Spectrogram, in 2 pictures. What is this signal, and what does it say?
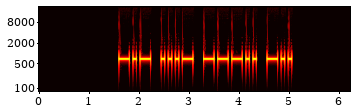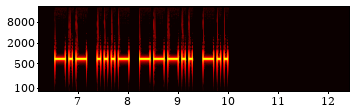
Morse code, heard as a keyed tone, about 17 wpm, 700 Hz. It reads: KV8D KV8D
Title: USA Call Signs - 4 Characters - Repeated 2x - 17wpm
